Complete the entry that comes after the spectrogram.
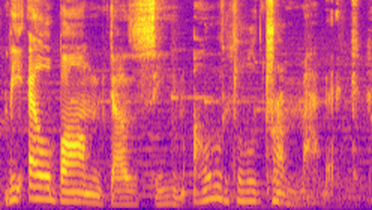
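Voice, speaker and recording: A man performs a creepy, lovesick male captor in an intimate ASMR drama. He speaks slowly and haltingly, with wide swings from hushed murmurs to pointed emphasis, menacing and adoring at once. Music plays under the voice. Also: medium pitch, expressive. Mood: adoring, gushing. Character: obsessive male yandere kidnapper, gushing, menacing, self-abasing zealot. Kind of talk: intimate ASMR roleplay monologue. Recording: background music under close voice.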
